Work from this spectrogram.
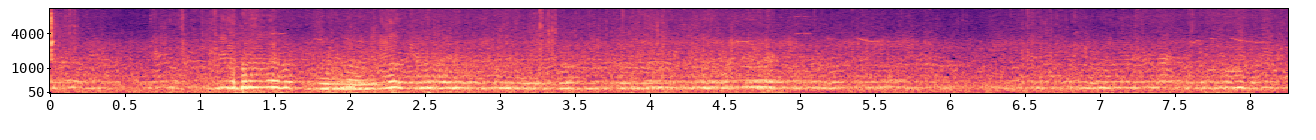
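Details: Honey bees flying in and out of a Top Bar Hive entrance while gathering nectar; a dense, humming drone of vibrating thoracic muscles, louder early as bees pass close, then settling into a steady, wavering buzz.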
